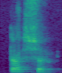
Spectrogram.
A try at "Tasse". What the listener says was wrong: It's cup is Tasse, just s, not sh. education, like sh, and there is sun, s.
